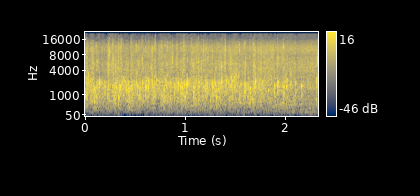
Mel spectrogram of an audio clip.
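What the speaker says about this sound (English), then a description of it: "let's give the Booster Club a big round of applause" Applause from a school varsity awards audience honoring the Booster Club, a steady, dense wash of many hands clapping close by, sustained evenly across the whole stretch with no voices over it.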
